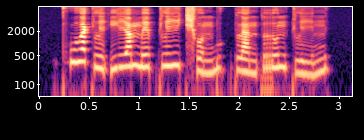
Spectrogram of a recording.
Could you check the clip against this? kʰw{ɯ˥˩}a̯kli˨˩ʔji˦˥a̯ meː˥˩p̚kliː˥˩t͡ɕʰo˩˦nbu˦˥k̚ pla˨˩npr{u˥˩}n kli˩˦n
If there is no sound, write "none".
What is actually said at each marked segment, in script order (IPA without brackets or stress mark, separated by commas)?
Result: u˥˩, u˥˩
